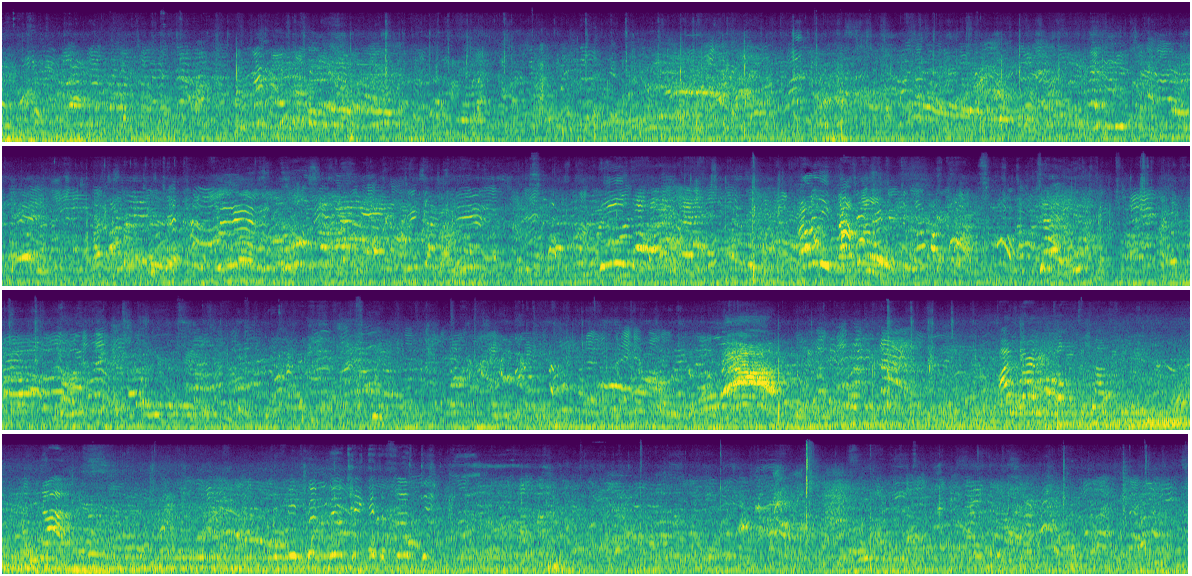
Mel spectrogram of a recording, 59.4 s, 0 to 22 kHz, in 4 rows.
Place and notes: William Patten School, Stoke Newington Church Street, London - Afternoon break at the primary school. Children playing tag.
[Hi-MD-recorder Sony MZ-NH900, Beyerdynamic MCE 82]
England, United Kingdom, European Union, 14 February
